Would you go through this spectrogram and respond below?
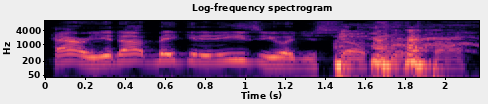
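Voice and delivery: teasing through laughter; laughing. Real, not acted. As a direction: laugh while you talk. Laughing while teasing Harry.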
